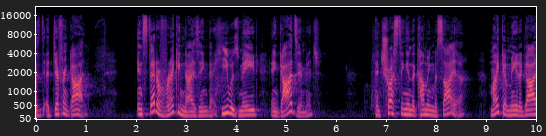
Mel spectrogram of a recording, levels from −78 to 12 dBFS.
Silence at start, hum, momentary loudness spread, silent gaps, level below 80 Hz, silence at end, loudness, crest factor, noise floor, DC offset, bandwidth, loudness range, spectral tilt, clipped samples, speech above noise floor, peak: 0 s; none; 11 LU; none; -70 dBFS; 0 s; -22 LUFS; 20 dB; -61 dBFS; under 0.1%; 16.5 kHz; 2 LU; -4 dB/octave; under 0.1%; 38 dB; -4 dBFS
